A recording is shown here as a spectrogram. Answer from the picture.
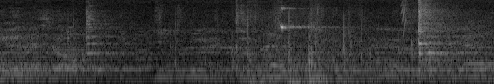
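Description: Badminton rally in a gym hall: rackets strike the shuttlecock with short sharp clicks, and a shoe squeaks briefly on the wooden court floor about one and a half seconds in, with voices in the hall.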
